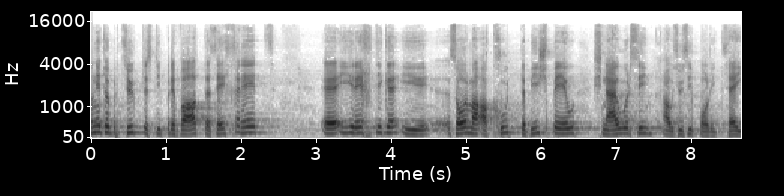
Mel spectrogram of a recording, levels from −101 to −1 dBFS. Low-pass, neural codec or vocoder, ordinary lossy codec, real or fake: 14.4 kHz; none; none; real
